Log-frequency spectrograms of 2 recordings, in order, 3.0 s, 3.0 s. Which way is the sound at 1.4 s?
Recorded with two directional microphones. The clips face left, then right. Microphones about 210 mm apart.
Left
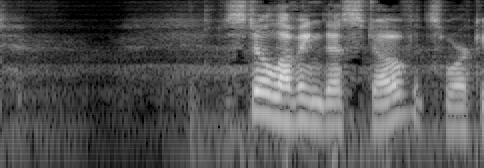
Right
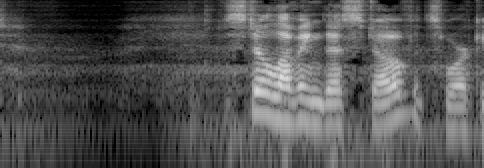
5° left (ahead or behind).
